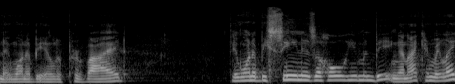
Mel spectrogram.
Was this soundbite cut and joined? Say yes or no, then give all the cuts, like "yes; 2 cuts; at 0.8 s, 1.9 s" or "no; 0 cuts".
no; 0 cuts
